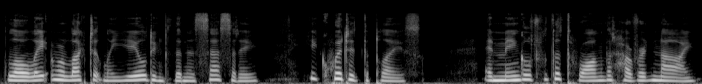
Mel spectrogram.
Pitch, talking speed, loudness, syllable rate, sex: 185 Hz, 160 wpm, -19 LUFS, 5.4 syllables/s, female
